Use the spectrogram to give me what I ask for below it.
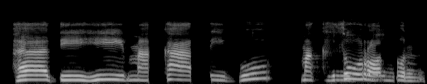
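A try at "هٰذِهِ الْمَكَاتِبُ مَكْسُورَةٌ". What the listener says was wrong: alamnya dibaca hadihil makatibu.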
